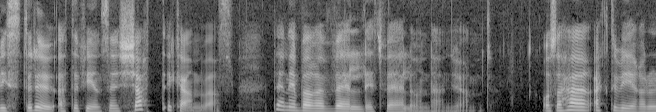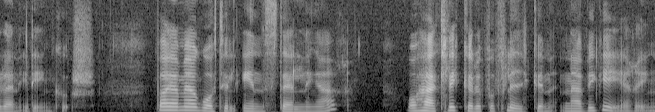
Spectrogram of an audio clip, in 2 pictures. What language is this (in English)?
Swedish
